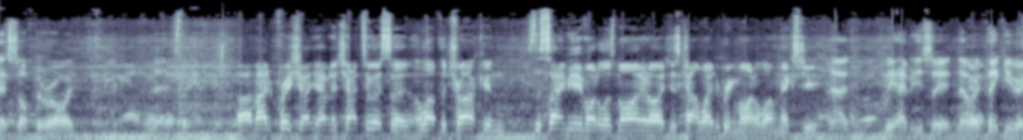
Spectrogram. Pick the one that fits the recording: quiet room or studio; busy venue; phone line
busy venue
